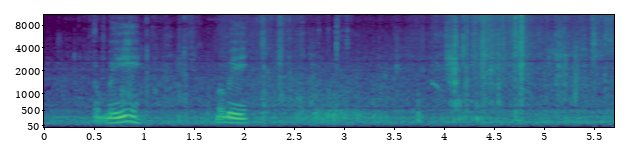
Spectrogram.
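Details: Cambodian temple monkey babies playing happily together in the troop. Two strong, brief chevron-shaped calls come about a second apart, followed by murmuring and faint rustles against a constant low hum.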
